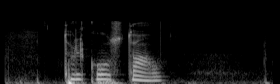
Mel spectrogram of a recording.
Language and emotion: Russian, sad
